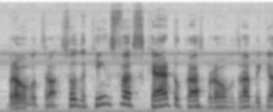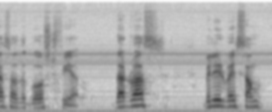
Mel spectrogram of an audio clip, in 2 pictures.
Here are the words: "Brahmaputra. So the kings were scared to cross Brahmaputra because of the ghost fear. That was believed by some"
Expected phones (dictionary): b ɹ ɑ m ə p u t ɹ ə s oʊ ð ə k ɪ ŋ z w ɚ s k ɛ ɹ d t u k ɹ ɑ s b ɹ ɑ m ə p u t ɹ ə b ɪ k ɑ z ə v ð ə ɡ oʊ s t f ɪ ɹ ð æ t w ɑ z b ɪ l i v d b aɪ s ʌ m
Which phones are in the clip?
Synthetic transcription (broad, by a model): b ɹ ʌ m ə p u t ɹ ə s oʊ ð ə k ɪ ŋ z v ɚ s k ɛ ɹ d t u k ɹ ɑ s b ɹ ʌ m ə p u t ɹ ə b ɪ k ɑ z ə v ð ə ɡ oʊ s t f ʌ ɹ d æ t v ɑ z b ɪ l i d b aɪ s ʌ m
